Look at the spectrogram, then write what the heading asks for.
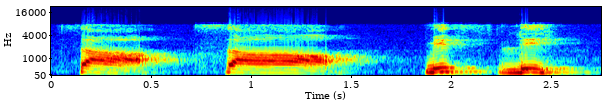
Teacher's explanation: سیٹی نہیں آئے گی، بغیر سیٹی کے ساتھ پڑھا جائے گا، اس کا مخرج ہے زبان کا سرا اوپر والے دانتوں کے اندرونی کنارے سے لگے تو سا پڑھا جاتا ہے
